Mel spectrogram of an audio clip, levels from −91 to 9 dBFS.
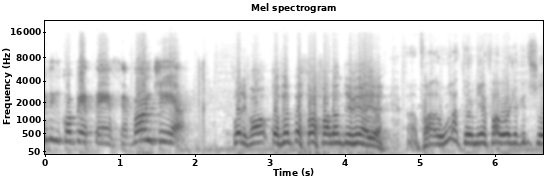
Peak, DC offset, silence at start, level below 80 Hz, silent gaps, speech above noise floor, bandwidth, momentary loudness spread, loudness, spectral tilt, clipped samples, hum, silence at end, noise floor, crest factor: -18 dBFS; under 0.1%; 0 s; -60 dBFS; none; 22 dB; 15.5 kHz; 8 LU; -27 LUFS; -4.5 dB/octave; under 0.1%; none; 0 s; -49 dBFS; 8 dB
